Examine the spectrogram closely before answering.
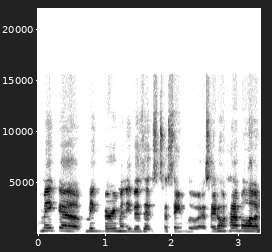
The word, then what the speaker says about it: St. Louis: Well, that's because you're saying it wrong. It's St. Louis. Down on the farm, down on the water, St. Louis.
